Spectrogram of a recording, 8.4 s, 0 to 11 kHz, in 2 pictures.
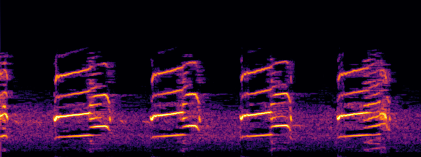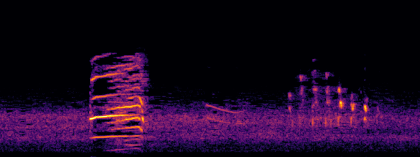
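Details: On a Southwest Florida nest cam, 30 October 2015, a perched bald eagle pair calls at an intruding eagle overhead after the male delivered a fish. Six sharp, piping, chattering bursts come roughly every second, then softer rapid chips, with constant background hiss.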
